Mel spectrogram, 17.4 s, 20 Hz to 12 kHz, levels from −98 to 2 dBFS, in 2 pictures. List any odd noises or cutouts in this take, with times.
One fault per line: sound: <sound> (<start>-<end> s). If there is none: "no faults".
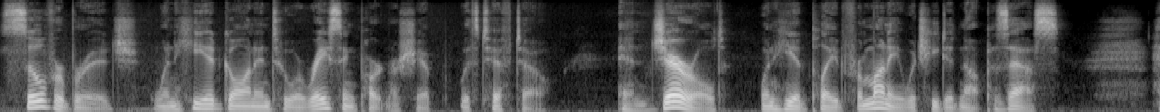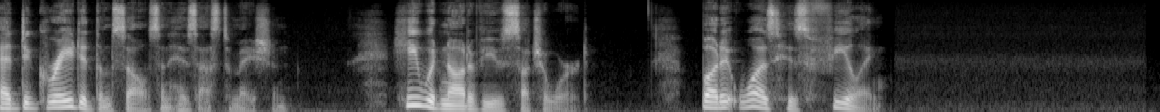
no faults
